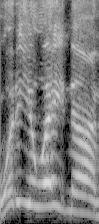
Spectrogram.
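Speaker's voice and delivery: yelling, pitched way up. Retelling how the guy at the course yelled at a rider, retelling a yell. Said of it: "the guy yelled at him".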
